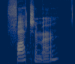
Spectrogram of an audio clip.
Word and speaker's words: Fatima: So she writes in very kindly to let us know that it's Fatima. Accent on the first syllable and then very soft T and I sounds.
